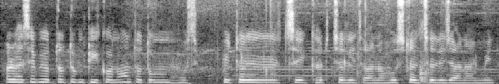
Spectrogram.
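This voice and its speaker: A hurried middle-aged mother, flustered and a little hushed, as a woman storyteller puts her on. Her voice sits somewhat high, with faint background noise. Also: level tone, natural voice.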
